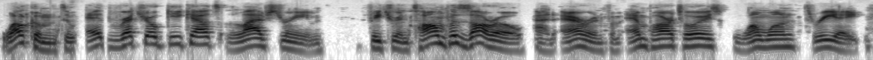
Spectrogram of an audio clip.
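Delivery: put-on slow, drawn-out American accent. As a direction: put on a game American accent for the live stream intro. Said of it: "do your best American accent".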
